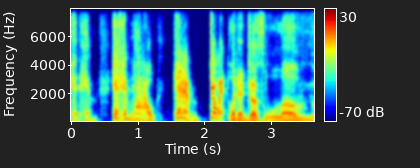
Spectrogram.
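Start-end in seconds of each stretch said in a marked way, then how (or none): 0.0-2.4 forceful, pushed-out stage whisper. Recapping a show scene, quoting a character during an interrogation: imitating a whisper-yell. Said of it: "I loved her like whisper yelling".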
